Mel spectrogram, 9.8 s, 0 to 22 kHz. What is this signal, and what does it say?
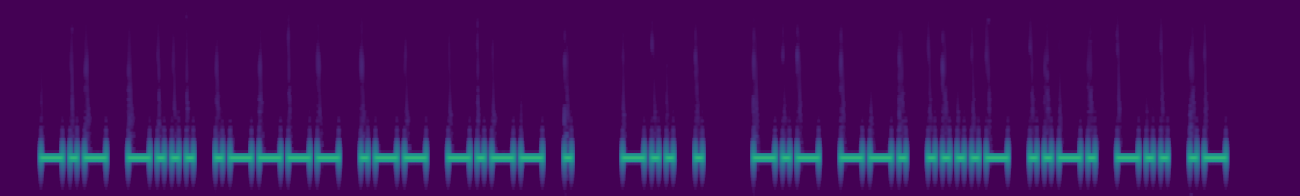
Morse code, heard as a keyed tone, about 22 wpm, 700 Hz. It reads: KB1WYE DE KG4FDA
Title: USA Callsign DE Callsign - 6 Characters - 22wpm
